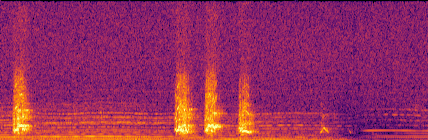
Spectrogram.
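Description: Film-score music with long held notes, over which come short high yelps of puppies yapping: two right at the start and three more close together around two seconds in.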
